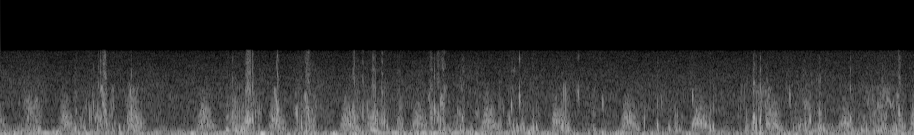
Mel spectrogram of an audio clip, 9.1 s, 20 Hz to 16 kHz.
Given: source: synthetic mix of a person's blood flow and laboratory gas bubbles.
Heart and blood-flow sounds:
Doppler ultrasound of blood flow; subclavian vein
0.18-0.45 s: bubbles
0.71-1.40 s: bubbles
2.23-2.63 s: bubbles
2.71-2.85 s: bubbles
2.93-3.18 s: bubbles
3.44-3.90 s: bubbles
3.96-4.07 s: bubbles
4.28-4.83 s: bubbles
4.96-5.44 s: bubbles
5.59-5.82 s: bubbles
5.92-6.07 s: bubbles
6.42-6.49 s: bubbles
6.55-6.86 s: bubbles
6.89-7.00 s: bubbles
7.06-7.18 s: bubbles
7.38-7.72 s: bubbles
7.86-8.29 s: bubbles
8.49-9.08 s: bubbles
From the record:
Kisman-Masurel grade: 242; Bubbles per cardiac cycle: several, 3 to 8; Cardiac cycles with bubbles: 100%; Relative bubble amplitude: moderate (0.250 to 0.450); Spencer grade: 3 (all of the cardiac periods contain showers or single bubble signals, but not dominating or overriding the cardiac motion signals); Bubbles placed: anywhere in the cardiac cycle

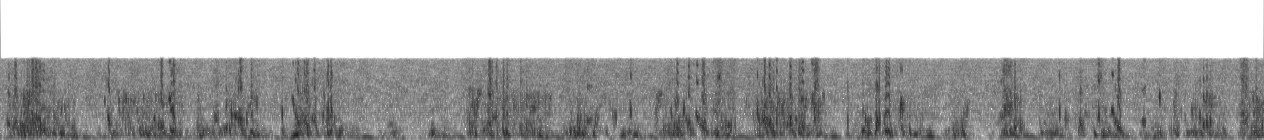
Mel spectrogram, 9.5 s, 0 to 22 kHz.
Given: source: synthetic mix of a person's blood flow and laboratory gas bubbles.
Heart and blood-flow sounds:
Doppler ultrasound of blood flow; precordium
0.03-0.59 s: bubbles
0.74-1.39 s: bubbles
1.46-1.54 s: bubbles
1.57-1.98 s: bubbles
2.08-2.56 s: bubbles
3.48-4.15 s: bubbles
4.20-4.66 s: bubbles
4.70-4.78 s: bubbles
4.90-6.22 s: bubbles
6.32-6.40 s: bubbles
6.45-6.96 s: bubbles
7.12-7.28 s: bubbles
7.48-7.71 s: bubbles
7.79-8.47 s: bubbles
8.54-8.62 s: bubbles
8.67-9.22 s: bubbles
9.29-9.49 s: bubbles
From the record:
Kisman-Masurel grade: 332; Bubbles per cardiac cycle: rolling drumbeat, 9 or more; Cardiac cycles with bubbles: 50 to 99%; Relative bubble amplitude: moderate (0.250 to 0.450); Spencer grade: 3 (all of the cardiac periods contain showers or single bubble signals, but not dominating or overriding the cardiac motion signals); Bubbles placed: anywhere in the cardiac cycle

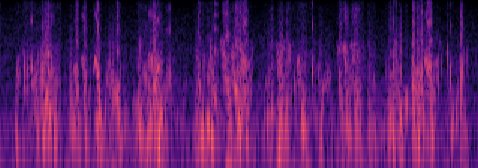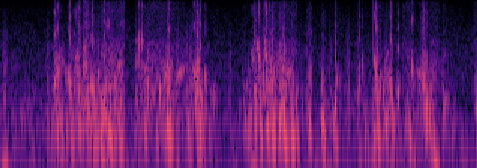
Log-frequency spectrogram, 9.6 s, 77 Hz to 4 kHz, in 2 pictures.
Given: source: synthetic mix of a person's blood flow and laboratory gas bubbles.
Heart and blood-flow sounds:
Doppler ultrasound of blood flow; subclavian vein
0.00-0.02 s: bubbles
0.14-0.62 s: bubbles
0.68-1.74 s: bubbles
1.94-2.54 s: bubbles
2.62-3.31 s: bubbles
3.37-3.65 s: bubbles
3.67-3.78 s: bubbles
3.84-4.69 s: bubbles
5.28-6.02 s: bubbles
6.11-6.96 s: bubbles
7.20-7.94 s: bubbles
7.97-8.20 s: bubbles
8.33-8.47 s: bubbles
8.52-9.29 s: bubbles
9.51-9.56 s: bubbles
From the record:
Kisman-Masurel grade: 444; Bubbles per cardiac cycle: continuous sound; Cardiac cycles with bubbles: 100%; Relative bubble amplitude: maximal (0.775 to 0.999); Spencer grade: 4 (maximum detectable bubble signal sounding continuously throughout systole and diastole of every cardiac period, and overriding the amplitude of the normal cardiac signals); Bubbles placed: anywhere in the cardiac cycle

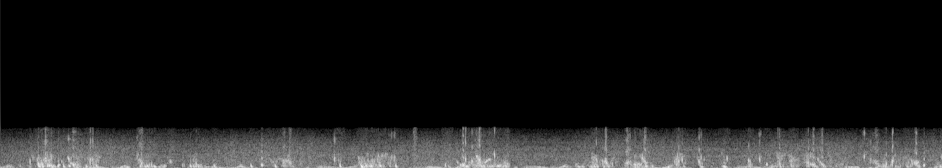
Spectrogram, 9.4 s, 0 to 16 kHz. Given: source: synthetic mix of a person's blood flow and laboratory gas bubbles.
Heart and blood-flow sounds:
Doppler ultrasound of blood flow; precordium
0.14-1.03 s: bubbles
1.35-1.75 s: bubbles
1.80-2.07 s: bubbles
2.10-2.20 s: bubbles
2.47-3.05 s: bubbles
3.31-3.44 s: bubbles
3.54-4.00 s: bubbles
4.12-4.18 s: bubbles
4.41-5.12 s: bubbles
5.73-6.18 s: bubbles
6.22-6.56 s: bubbles
6.71-6.88 s: bubbles
6.92-7.30 s: bubbles
7.44-8.44 s: bubbles
8.61-9.28 s: bubbles
9.31-9.42 s: bubbles
From the record:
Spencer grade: 4 (maximum detectable bubble signal sounding continuously throughout systole and diastole of every cardiac period, and overriding the amplitude of the normal cardiac signals); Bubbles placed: only in the low amplitude regions of the cardiac cycle

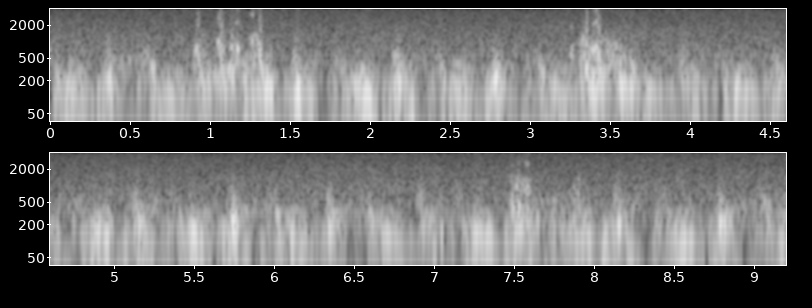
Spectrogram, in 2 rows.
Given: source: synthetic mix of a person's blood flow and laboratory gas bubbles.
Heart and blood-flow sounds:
Doppler ultrasound of blood flow; precordium
0.88-1.40 s: bubbles
3.24-3.69 s: bubbles
7.45-7.95 s: bubbles
From the record:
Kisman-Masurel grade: 222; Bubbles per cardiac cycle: several, 3 to 8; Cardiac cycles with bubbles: 10 to 50%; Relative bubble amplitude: moderate (0.250 to 0.450); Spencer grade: 2 (many but less than half of the cardiac periods contain bubble signals, singularly or in groups); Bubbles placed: anywhere in the cardiac cycle

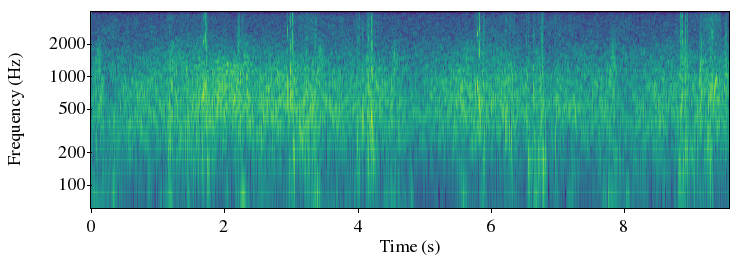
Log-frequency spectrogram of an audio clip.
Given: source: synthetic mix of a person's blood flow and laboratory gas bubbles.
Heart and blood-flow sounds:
Doppler ultrasound of blood flow; subclavian vein
1.11-1.86 s: bubbles
2.92-3.43 s: bubbles
3.96-4.35 s: bubbles
5.74-5.93 s: bubbles
6.17-6.35 s: bubbles
6.48-7.00 s: bubbles
8.77-9.44 s: bubbles
From the record:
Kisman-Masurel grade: 232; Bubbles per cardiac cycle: several, 3 to 8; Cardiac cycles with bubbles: 50 to 99%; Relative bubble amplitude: moderate (0.250 to 0.450); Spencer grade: 3 (all of the cardiac periods contain showers or single bubble signals, but not dominating or overriding the cardiac motion signals); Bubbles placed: anywhere in the cardiac cycle

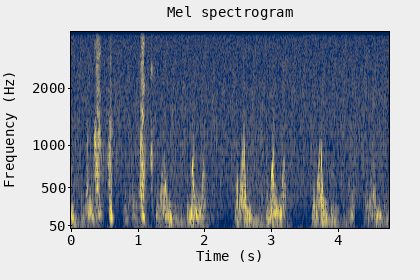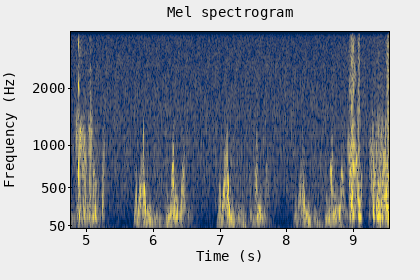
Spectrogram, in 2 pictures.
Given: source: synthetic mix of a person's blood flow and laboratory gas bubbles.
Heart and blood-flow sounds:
Doppler ultrasound of blood flow; precordium
0.00-0.07 s: bubbles
0.33-0.50 s: bubbles
0.53-0.66 s: bubbles
1.01-1.14 s: bubbles
1.19-1.24 s: bubbles
4.83-5.20 s: bubbles
5.23-5.29 s: bubbles
8.91-9.16 s: bubbles
9.23-9.55 s: bubbles
From the record:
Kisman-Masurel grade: 223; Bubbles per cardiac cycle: several, 3 to 8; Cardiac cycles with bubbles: 10 to 50%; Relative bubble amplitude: loud (0.450 to 0.775); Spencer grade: 2 (many but less than half of the cardiac periods contain bubble signals, singularly or in groups); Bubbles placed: only in the low amplitude regions of the cardiac cycle

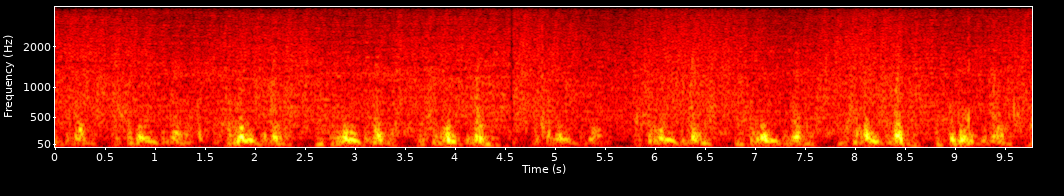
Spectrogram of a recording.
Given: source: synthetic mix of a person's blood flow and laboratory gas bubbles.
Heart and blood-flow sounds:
Doppler ultrasound of blood flow; precordium
1.39-1.50 s: bubbles
1.71-1.86 s: bubbles
2.07-2.12 s: bubbles
4.85-4.98 s: bubbles
8.92-9.17 s: bubbles
9.57-9.62 s: bubbles
From the record:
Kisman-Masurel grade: 121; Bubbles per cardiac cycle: 1 to 2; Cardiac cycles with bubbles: 10 to 50%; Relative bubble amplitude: barely perceptible (0.100 to 0.250); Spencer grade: 2 (many but less than half of the cardiac periods contain bubble signals, singularly or in groups); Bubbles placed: anywhere in the cardiac cycle

